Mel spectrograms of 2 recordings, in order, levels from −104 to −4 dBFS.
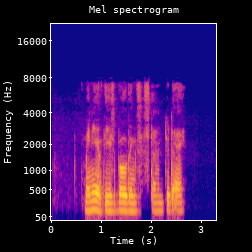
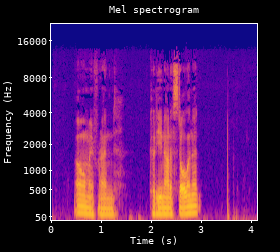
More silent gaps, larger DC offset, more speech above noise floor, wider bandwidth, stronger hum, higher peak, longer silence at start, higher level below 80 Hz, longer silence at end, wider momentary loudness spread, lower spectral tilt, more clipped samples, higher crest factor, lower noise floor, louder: neither; neither; first, 65 dB vs 31 dB; second, 7.6 kHz vs 12.5 kHz; neither; about the same, -2 dBFS vs -2 dBFS; first, 0.7 s vs 0.45 s; second, -62 dBFS vs -40 dBFS; about the same, 0.65 s vs 0.6 s; second, 12 LU vs 25 LU; about the same, -6.5 dB/octave vs -6 dB/octave; neither; about the same, 18 dB vs 18 dB; first, -84 dBFS vs -50 dBFS; about the same, -20 LUFS vs -20 LUFS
